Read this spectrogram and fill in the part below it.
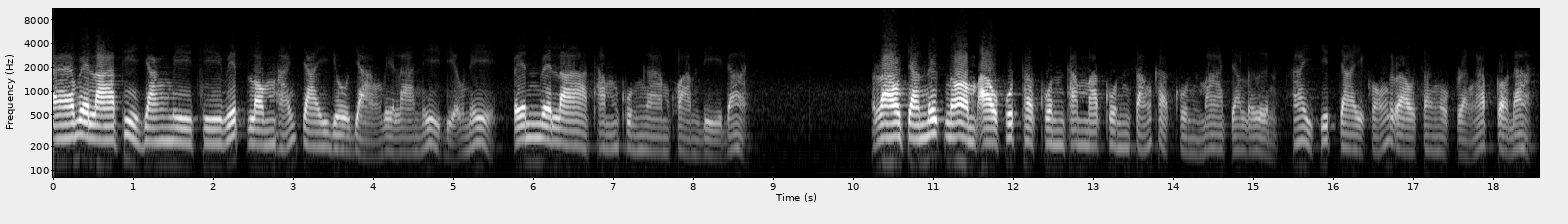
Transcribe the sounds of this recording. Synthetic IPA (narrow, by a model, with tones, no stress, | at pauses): t̪ɛː˧weː˧laː˧t̪ʰiː˥˩ja˧ŋmiː˧t͡ɕʰiː˧wi˦˥t̪̚lɔ˧mhaː˩˦jt͡ɕa˧jjuː˨˧ja̰ː˨˩ŋweː˧laː˧niː˥˩di˩˦əwniː˥˩ | pe˧nweː˧laː˧t̪ʰa˧mkʰu˧nŋaː˧mkʰwaː˧mdiː˧daː˥˩j | ɾa˧wt͡ɕa˧nɯ˦˥k̚nɔː˥˩mʔa˧wpʰu˦˥t̪ʰːa˧kʰu˧nt̪ʰa˧mːa˧kʰu˧nsa˩˦ŋkʰa˧kʰu˧nmaː˧t͡ɕa˧lɤː˧nha˥˩jt͡ɕʰi˦˥t̪̚t͡ɕa˧jkʰɔː˩˦ŋɾa˧wsa˧ŋo˨˩p̚ɾa˧ŋa˦˥p̚kɔː˧˩daː˥˩j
